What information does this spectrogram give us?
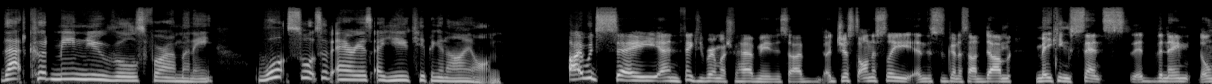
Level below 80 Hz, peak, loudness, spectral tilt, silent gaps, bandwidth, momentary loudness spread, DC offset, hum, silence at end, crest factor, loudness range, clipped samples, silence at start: -54 dBFS; 0 dBFS; -19 LUFS; -3.5 dB/octave; 5.20-5.55 s, 10.29-10.34 s; 15.5 kHz; 8 LU; under 0.1%; none; 0 s; 20 dB; 2 LU; under 0.1%; 0 s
